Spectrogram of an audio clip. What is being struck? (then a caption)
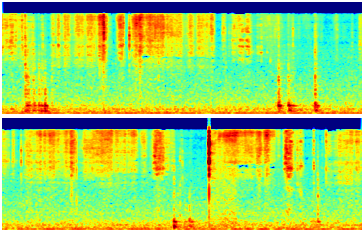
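Soap bar carved with a blade. A utility-knife blade scrapes and carves the surface of a round, solid bar of dry orange and purple marbled soap held in the hand, throwing off crumbly flakes. The result is soft, bright, dry scraping and rasping strokes with short pauses between them. One sharp click stands out near the end.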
